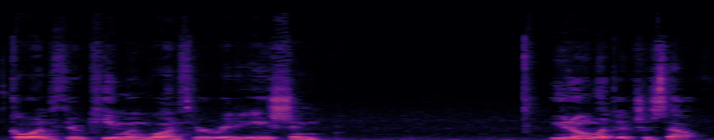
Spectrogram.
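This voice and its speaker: A woman in her thirties talking as a patient in a heartfelt, halting way, repeating words. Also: fairly low pitch, darkish tone, husky. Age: 30s. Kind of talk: interview testimony.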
